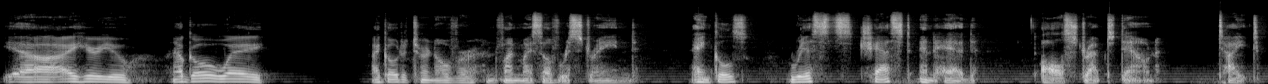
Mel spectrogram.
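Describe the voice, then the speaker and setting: An actor playing a weary, sardonic captive who narrates his own horror story in wry, deadpan, clipped phrases with a husky voice. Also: sits low, slow pace, faint music behind, heavily acted. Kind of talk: first-person audio fiction narration.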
